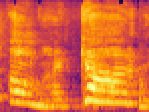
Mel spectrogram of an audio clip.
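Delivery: loud, high and drawn out; excited exclamation. Real, not acted. Reader reacting to the book mid-page, excited. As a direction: gush in stunned delight. Thrilled outburst while reading aloud.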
